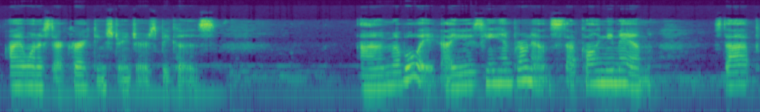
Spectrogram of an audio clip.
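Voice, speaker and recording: Young man with a soft feminine-sounding gravelly voice, slow. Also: high-pitched, dull audio. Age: young adult. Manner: reflective, hesitant, searching for words. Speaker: college student and grocery worker. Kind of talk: personal documentary monologue.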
